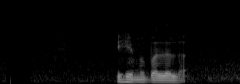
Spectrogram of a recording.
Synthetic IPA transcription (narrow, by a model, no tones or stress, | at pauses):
eɦeməbaləla̰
